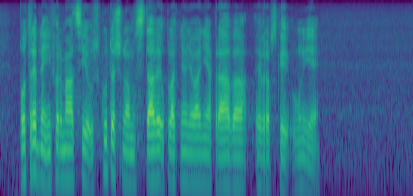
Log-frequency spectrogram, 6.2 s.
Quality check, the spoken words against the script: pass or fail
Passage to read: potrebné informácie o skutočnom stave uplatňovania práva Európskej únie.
pass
